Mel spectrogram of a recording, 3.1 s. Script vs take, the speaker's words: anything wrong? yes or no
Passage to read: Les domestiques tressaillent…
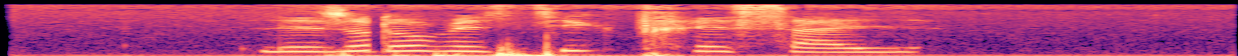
no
